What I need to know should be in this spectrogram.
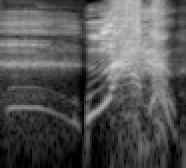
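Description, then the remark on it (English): A voice imitates a dad's big sneeze that winds up: a drawn-out, wavering inhale that dips briefly, then a loud, explosive 'choo' burst that trails off, with no other sound. “My dad's sneeze will shut down whatever's around it. He kind of winds up, so it's like a”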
